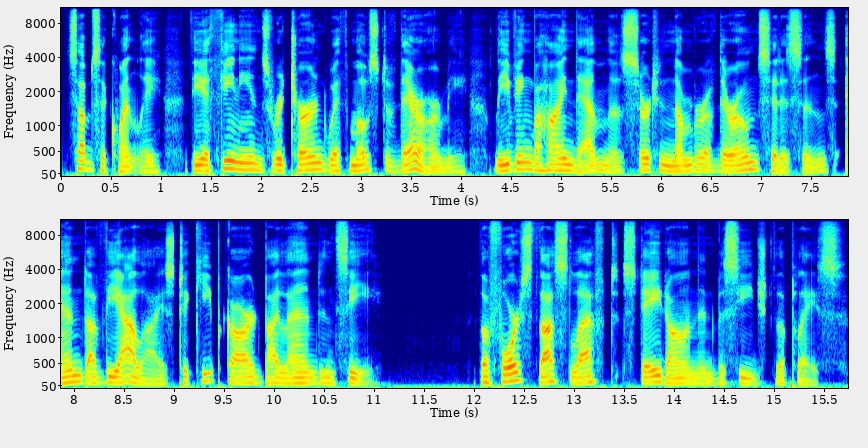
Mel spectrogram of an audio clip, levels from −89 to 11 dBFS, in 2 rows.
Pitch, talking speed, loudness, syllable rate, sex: 110 Hz, 150 wpm, -19 LUFS, 4.2 syllables/s, male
